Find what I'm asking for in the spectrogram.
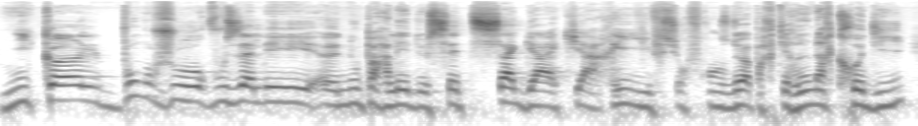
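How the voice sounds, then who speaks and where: A woman hosts a morning television talk show with a husky, fairly low voice. She chats in a lively way and is quick to finish her guest's sentences. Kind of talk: casual talk show interview.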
